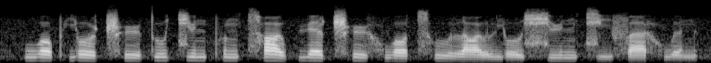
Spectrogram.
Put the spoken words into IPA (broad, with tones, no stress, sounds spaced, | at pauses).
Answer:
w ɔ˥˨ pʰ j o˥˨ ʊ̯ ʈ͡ʂʰ ɻ̩˥˨ t̪ u˦ t͡ɕ y˦ n pʰ ʊ˦ ŋ t͡sʰ ɑ˥˨ ʊ̯ p ɥ ɛ˦ ʈ͡ʂʰ ɻ̩˥˨ x w ɔ˥˨ t͡sʰ u˥˨ l ɑ˨˦ ʊ̯ l j o˨˩ ʊ̯ ɕ y˦ n t͡ɕ i˨˩ f ä˨˦ x w ə˨˩ n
